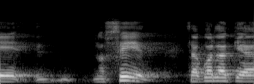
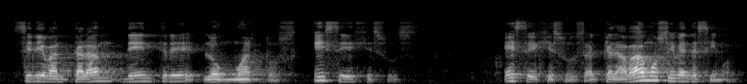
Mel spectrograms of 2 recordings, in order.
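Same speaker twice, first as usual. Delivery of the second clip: hushed reverent tone; 5 semitones lower, 5 dB quieter than usual. Real, not acted. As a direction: let it sink in quietly, with reverence. Hushed climax about Jesus.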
